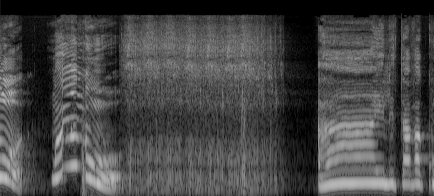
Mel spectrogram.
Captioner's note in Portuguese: som de beber no minecraft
